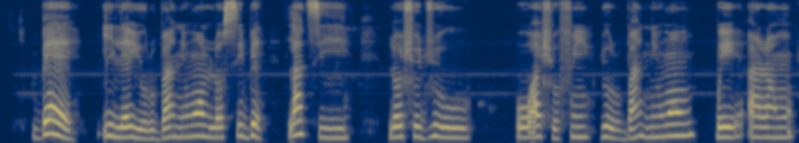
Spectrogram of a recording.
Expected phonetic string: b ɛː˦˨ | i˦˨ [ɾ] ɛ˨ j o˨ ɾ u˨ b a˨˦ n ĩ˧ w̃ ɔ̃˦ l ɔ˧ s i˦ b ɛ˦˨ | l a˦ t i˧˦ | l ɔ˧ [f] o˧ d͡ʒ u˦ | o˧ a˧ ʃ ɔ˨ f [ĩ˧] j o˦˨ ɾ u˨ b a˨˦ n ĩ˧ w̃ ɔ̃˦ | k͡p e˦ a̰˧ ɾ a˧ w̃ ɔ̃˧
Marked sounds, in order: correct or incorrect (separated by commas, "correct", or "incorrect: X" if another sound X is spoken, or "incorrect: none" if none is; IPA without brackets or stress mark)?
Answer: incorrect: l, incorrect: ʃ, correct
